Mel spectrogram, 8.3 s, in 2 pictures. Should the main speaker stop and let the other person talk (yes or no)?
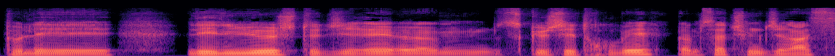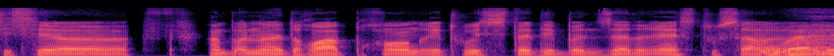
yes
